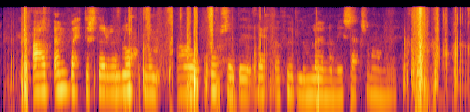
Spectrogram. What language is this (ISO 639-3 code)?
isl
